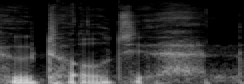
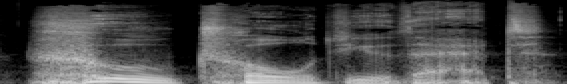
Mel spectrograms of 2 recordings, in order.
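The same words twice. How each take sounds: First: It sounds gentle and compassionate. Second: It sounds stern and disciplining.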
